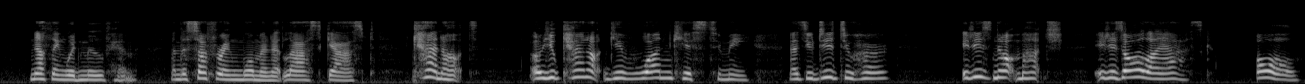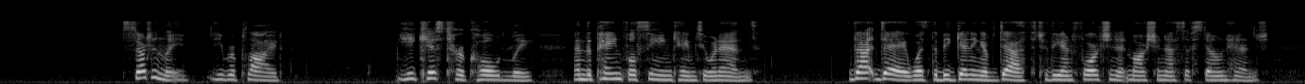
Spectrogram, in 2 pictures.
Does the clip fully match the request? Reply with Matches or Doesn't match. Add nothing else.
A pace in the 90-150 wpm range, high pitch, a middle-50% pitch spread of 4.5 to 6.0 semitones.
Matches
